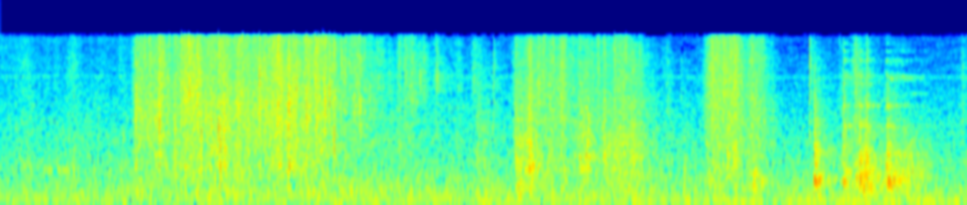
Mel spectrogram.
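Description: Rustling and crinkling noises close by, in several bursts: a long one about a second in, then shorter ones in the second half.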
